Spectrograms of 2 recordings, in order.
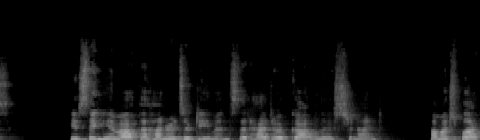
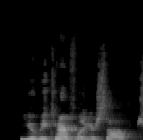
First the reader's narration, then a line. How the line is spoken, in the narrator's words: she says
